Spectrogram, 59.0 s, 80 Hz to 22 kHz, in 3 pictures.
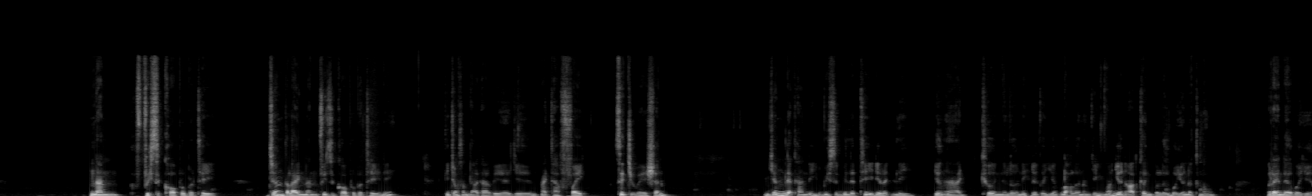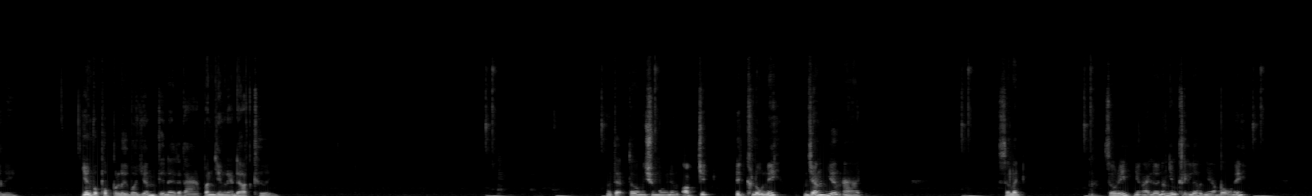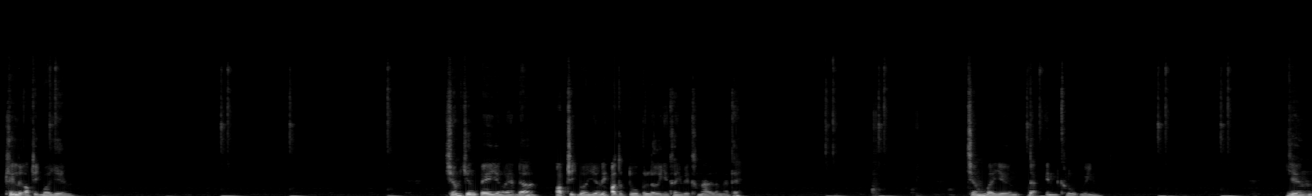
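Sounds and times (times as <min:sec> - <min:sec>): person speaking: 0:01.4 - 0:03.2, 0:04.0 - 0:06.0, 0:06.7 - 0:10.1, 0:11.5 - 0:18.3, 0:19.0 - 0:20.0, 0:20.9 - 0:23.9, 0:28.0 - 0:32.6, 0:34.1 - 0:35.0, 0:36.0 - 0:38.7, 0:39.4 - 0:40.5, 0:46.1 - 0:50.5, 0:53.9 - 0:55.9, 0:58.7 - 0:59.0
computer mouse clicks: 0:10.4 - 0:11.4, 0:17.5 - 0:19.0, 0:26.9 - 0:29.6, 0:34.1 - 0:34.5, 0:35.9 - 0:36.2, 0:38.0 - 0:38.9, 0:42.6 - 0:43.1, 0:43.7 - 0:44.0, 0:45.1 - 0:45.5, 0:51.7 - 0:53.8, 0:54.8 - 0:55.1, 0:56.7 - 0:58.1.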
